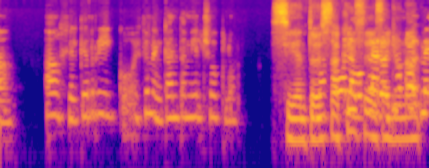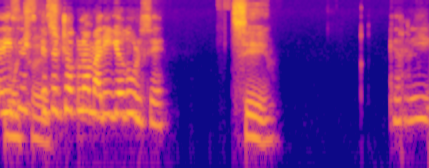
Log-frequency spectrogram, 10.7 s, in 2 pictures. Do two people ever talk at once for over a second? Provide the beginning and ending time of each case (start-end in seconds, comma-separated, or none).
3.9-6.1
